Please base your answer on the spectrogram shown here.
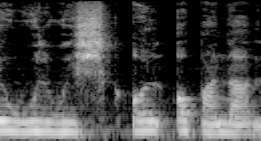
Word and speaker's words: Woolwich: When I got to London, when they showed me Woolwich, I used to say Woolwich. Now later they correct me saying now Woolwich, not because Greenwich. Now later they told me it's Greenwich.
